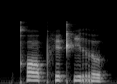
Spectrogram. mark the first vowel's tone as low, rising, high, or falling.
high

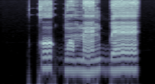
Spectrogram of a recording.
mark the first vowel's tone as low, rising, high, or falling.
high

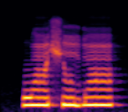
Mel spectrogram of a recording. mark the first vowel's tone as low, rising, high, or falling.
high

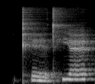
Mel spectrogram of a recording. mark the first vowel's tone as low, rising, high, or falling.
low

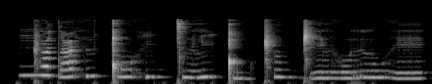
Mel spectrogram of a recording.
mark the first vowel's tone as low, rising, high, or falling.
high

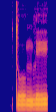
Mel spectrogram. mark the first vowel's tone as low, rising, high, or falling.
low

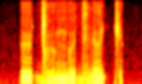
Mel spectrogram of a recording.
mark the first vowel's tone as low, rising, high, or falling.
high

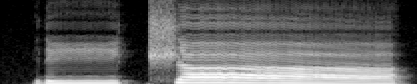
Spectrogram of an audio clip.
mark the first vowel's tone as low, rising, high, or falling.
high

